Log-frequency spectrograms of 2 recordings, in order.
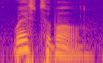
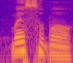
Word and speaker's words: vegetable: Vegetable คือ การ เขียน เนี่ย มัน เขียน ว่า v get Table นะ คะ แต่ ออก เสียง คือ Vegetable Vegetable ค่ะ อ่า ครู มี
